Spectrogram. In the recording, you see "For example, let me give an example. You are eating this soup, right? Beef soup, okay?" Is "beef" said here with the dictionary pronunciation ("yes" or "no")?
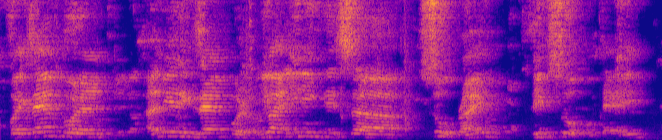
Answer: no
